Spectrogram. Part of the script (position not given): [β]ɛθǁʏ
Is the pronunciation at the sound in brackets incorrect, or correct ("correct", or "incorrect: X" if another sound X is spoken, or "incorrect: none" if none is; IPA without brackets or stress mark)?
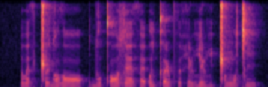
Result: correct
